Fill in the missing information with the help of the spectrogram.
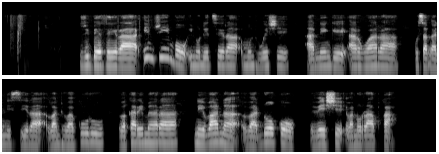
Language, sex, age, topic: Ndau, female, 36-49, health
